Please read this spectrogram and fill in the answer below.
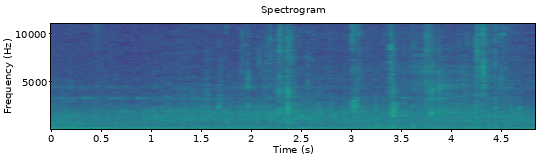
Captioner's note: car engines rumbling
